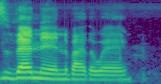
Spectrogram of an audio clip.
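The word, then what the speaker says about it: venin: It's venon by the way.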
